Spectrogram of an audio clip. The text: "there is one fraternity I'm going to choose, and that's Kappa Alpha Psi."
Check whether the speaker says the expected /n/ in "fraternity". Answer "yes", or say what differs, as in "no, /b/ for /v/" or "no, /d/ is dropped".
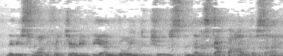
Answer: yes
